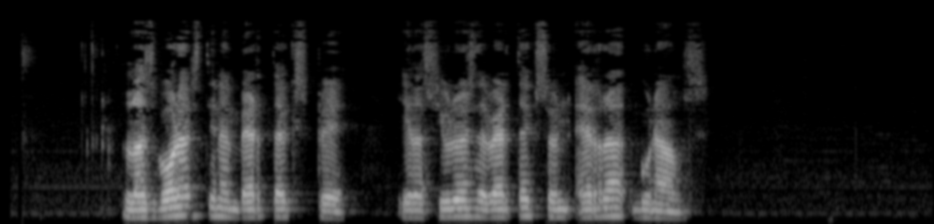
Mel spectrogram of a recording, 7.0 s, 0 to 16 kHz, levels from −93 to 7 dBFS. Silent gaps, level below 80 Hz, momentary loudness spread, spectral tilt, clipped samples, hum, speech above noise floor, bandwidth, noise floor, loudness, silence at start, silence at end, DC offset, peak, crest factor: none; -84 dBFS; 11 LU; -4.5 dB/octave; under 0.1%; none; 48 dB; 11.5 kHz; -76 dBFS; -28 LUFS; 0.9 s; 1.75 s; under 0.1%; -8 dBFS; 22 dB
